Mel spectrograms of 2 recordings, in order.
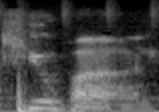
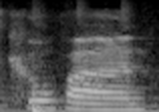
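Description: First: The first syllable is said as 'kyoo', like Q. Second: The first syllable is said as plain 'koo'. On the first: The speaker calls it wrong. "Don't y'all be out there saying coupon. ... There's no Q on this word" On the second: The speaker calls it right. "It's coupon"

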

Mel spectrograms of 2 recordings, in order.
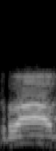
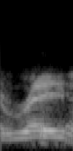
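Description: First: The word has a Finnish-style, foreign-sounding pronunciation. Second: The word has an American English pronunciation. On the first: This sounds like a foreigner saying it. "it sounds like some guy from I don't know where that's pronouncing it" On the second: This is how people in North America say it. "in North America, you need to say rave or something like that"

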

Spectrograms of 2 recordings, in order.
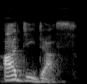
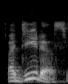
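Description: First: The name is said the way it's said overseas. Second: The name is said the usual American way.

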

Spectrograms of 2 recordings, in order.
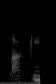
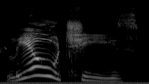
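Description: First: The name sounds like 'Lock-keys'. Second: The name sounds like 'Leo-cheese'. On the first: The speaker calls it right. "if you listen to the audio tapes, which I recommend, it's Lockheed's" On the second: The speaker calls it wrong. "The first time I saw it, I was like"

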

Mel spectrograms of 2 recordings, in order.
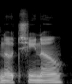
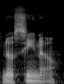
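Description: First: The word is said with an Italian pronunciation. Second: The word is said with an English pronunciation. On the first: "the Italian is Nocino" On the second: "the English is Nocino"

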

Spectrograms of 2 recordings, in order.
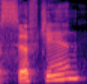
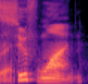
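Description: First: The second syllable starts with a y sound. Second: The second syllable starts with a w sound. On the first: This is the usual pronunciation. The speaker calls it right. "normally the pronunciation, people go Souf Jan" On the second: This is a mistaken pronunciation from reading it. The speaker calls it wrong. "We were going right. Souf Wan"

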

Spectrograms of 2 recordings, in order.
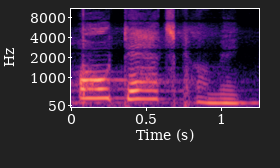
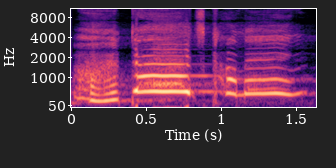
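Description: First: It is said casually, without alarm. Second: It is said with a gasp, in alarm.

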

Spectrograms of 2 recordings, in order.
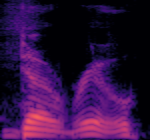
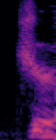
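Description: First: The name begins with a plain D sound. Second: The name begins with a J-like sound. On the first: The speaker calls it wrong. "you don't say Daru" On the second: The speaker calls it right. "you actually say it with a J"

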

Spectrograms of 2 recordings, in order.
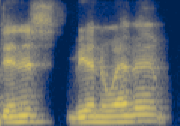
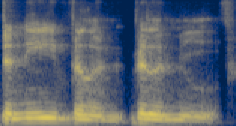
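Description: First: The name is pronounced in an English way. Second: The name is pronounced in a French way. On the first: The speaker calls it wrong. "I thought Denis Villeneuve" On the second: The speaker calls it right. "it turns out he's French"

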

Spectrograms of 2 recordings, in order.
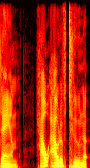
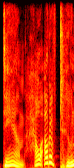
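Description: First: It is said in the speaker's normal voice. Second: It is said in a put-on imitating voice.

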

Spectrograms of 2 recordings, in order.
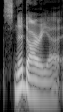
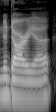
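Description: First: The word begins with an s sound. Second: The word begins with an n sound. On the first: The speaker calls it wrong. "Snidaria has been wrong" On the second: The speaker calls it right. "the C is silent ... it's closer to Nidaria"

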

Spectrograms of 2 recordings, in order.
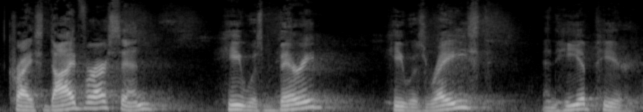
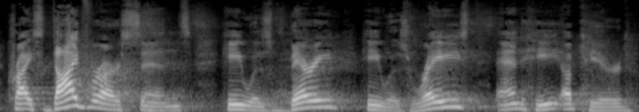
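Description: First: It is said in a plain, even voice. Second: It is said loudly with strong conviction.

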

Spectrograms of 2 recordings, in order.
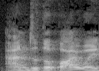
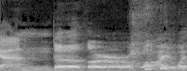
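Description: First: The D at the end of 'and' is clearly sounded. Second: The D at the end of 'and' is dropped. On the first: The speaker calls it right. "I also want the D on the and" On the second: The speaker calls it wrong. "Then it's not going to be and the byway. I don't want that"

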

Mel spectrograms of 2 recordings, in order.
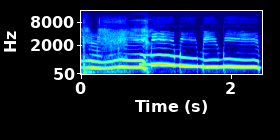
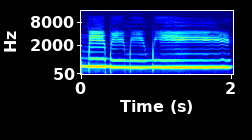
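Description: First: It is said in a normal voice. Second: It is said in a Cartman-like voice.

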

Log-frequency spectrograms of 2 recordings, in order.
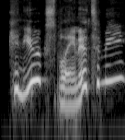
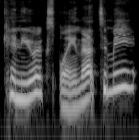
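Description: First: The question is delivered in a wide-eyed innocent tone. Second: The question is delivered in a sarcastic tone. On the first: The speaker seems genuinely confused. "when I can put on my biggest, widest, like, gosh, I don't get it" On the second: The speaker is mocking the person. "And now I sound really sarcastic right now"

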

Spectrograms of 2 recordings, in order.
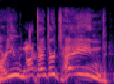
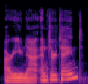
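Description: First: It is said loudly, with strong feeling. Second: It is said quietly, without much feeling.

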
